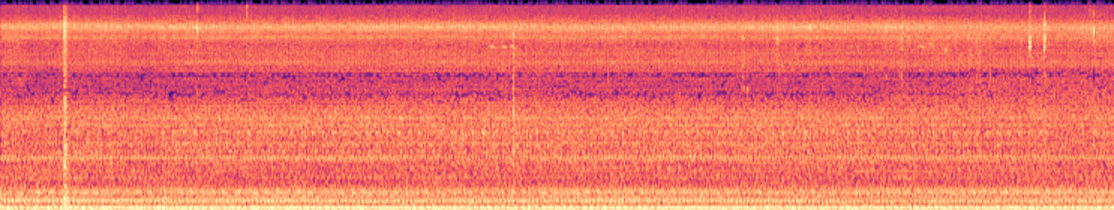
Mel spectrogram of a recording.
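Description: A Ford Transit Custom van's diesel engine idles steadily and evenly throughout, a constant low hum with no talking.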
